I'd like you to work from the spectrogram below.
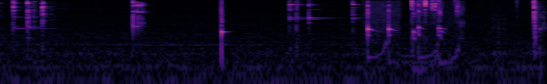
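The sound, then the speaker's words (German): A teaspoon clinks sharply as a small spoonful of a beer substitute is prepared: a few bright, isolated metallic taps early on, then a quicker cluster of clinks toward the end, with no talking. “Ich bereite Ihnen einen kleinen Teelöffel von dem Ersatzstoff vor.”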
